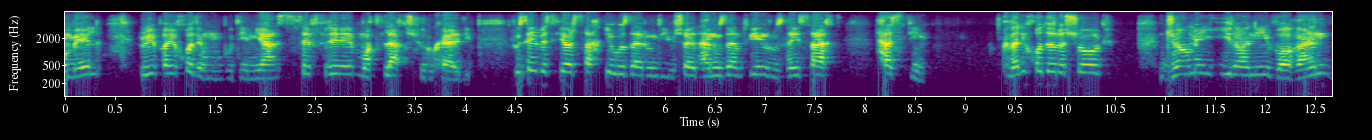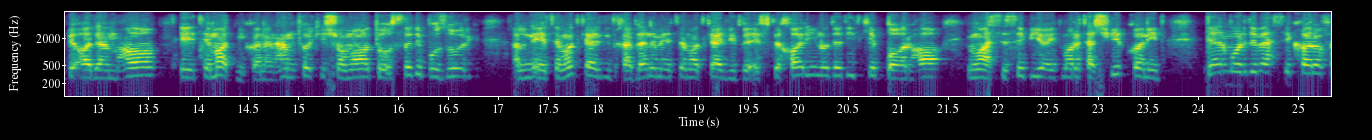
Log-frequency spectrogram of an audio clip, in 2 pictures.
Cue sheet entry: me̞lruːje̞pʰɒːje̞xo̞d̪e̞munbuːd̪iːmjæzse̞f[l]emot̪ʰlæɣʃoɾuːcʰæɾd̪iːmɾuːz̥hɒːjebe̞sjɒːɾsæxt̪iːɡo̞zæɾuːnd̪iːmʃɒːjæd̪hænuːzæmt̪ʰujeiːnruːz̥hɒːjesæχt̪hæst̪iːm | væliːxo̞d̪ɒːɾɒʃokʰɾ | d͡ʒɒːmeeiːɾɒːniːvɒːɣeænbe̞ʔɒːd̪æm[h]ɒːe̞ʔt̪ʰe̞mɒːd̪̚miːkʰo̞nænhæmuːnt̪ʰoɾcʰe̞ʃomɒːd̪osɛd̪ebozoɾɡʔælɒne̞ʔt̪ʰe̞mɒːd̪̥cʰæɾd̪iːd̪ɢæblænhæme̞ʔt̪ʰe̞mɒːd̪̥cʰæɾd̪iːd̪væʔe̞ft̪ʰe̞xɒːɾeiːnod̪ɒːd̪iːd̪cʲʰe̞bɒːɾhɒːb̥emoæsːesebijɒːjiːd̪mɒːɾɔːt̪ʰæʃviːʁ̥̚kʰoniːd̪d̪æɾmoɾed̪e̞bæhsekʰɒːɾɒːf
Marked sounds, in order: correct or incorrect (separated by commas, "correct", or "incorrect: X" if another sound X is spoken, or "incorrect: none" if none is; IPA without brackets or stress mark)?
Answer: incorrect: ɾ, correct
